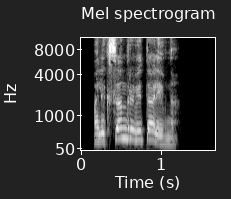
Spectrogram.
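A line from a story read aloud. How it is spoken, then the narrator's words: Shout from another room. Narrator (Russian): Гость крикнул еще из прихожей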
